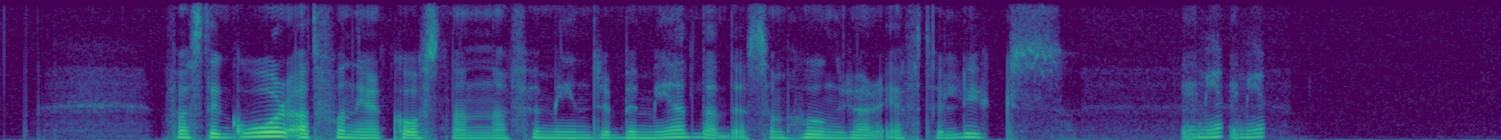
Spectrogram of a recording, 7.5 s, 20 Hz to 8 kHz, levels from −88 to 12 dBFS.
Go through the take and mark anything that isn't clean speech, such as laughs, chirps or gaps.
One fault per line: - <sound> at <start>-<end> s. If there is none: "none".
- laugh at 5.9-6.3 s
